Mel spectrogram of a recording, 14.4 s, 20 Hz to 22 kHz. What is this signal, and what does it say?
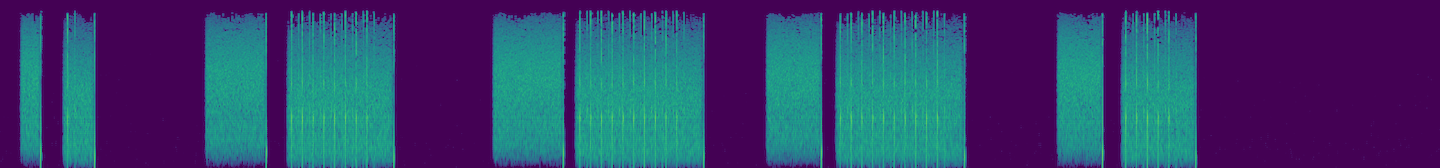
Pulse dialling, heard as a rotary dial, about 9 pulses a second. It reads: 1 8 0 0 5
